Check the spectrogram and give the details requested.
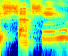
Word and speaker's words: Shashi: So it's actually Shashi, like a short U kind of sound. Shashi.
